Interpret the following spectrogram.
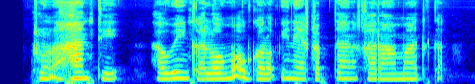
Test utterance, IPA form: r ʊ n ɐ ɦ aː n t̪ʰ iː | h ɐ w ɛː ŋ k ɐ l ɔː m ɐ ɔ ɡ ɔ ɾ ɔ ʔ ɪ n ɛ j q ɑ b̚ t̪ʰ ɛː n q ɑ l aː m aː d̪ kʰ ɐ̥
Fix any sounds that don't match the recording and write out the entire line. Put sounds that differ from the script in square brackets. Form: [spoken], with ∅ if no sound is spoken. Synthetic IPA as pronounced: r ʊ n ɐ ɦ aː n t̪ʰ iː | h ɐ w ɛː ŋ [kʰ] ɐ l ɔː m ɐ ɔ ɡ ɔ [l] ɔ ʔ ɪ n ɛ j q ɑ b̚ t̪ʰ [aː] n q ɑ [ɾ] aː m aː d̪ kʰ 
